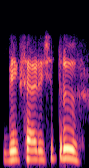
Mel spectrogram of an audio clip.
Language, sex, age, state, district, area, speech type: Kashmiri, male, 18-30, Jammu and Kashmir, Ganderbal, rural, conversation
